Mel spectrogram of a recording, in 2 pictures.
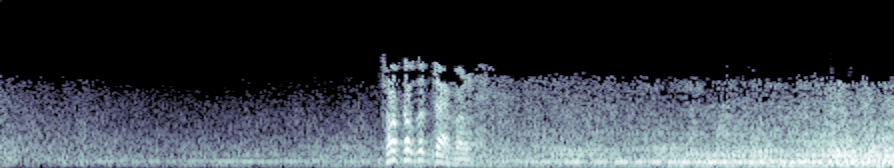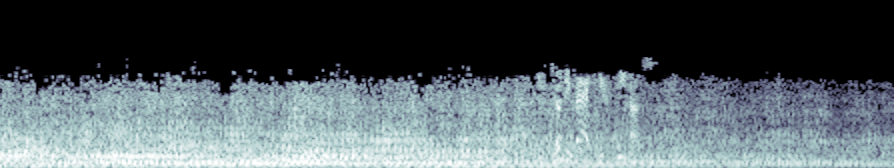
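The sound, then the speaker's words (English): A coastal patrol aircraft's engine drones steadily off the coast of Australia as it gets light, swelling louder as if passing overhead before easing off slightly, with a man briefly speaking early on. “Getting light now, and I'm sure there'll be coastal air patrols which are bound to see us.”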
